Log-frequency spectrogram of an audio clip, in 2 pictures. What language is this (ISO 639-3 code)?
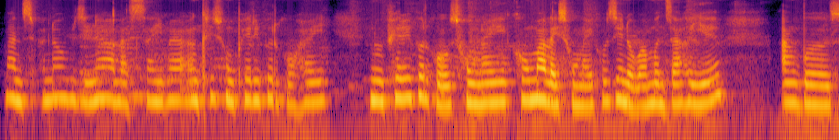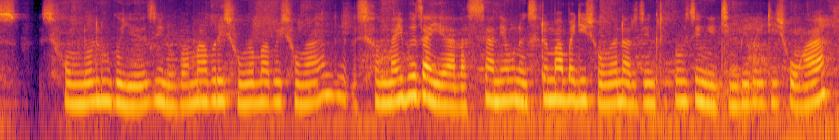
brx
